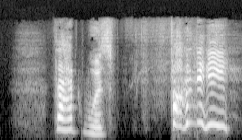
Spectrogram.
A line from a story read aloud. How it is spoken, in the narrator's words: eyes swam with tears as she gasped for breath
